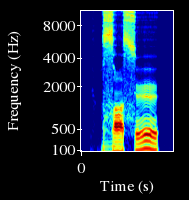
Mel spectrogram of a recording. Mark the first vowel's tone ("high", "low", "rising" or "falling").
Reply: low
